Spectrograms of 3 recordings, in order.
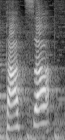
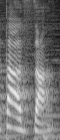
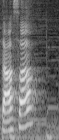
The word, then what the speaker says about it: tazza: Actually, I'm supposed to say la tazza, like pronounce the Z like a little bit better. La tazza. But we call it tazza.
